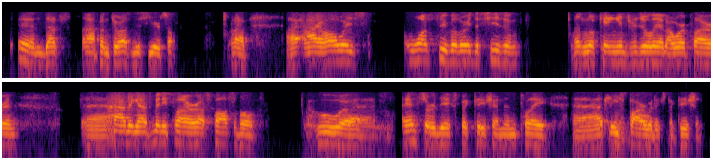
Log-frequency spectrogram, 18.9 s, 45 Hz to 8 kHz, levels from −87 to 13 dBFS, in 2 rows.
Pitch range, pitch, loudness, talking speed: 115-140 Hz, 130 Hz, -19 LUFS, 140 wpm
